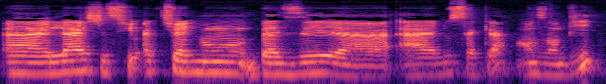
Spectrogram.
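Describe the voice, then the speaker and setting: A woman in her thirties from Belgium, a guest on a live video chat, talking casually with many pauses and restarts. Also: very deep voice, fairly even intonation, bright, forceful tone. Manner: hesitant, many fillers and restarts. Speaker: guest, entrepreneur. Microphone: video call.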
